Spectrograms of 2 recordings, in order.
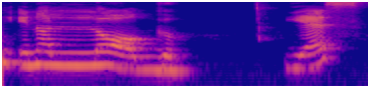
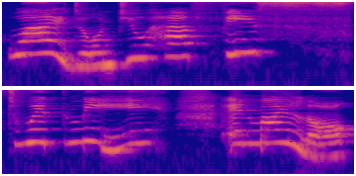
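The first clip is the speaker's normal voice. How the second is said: sly snake; slower than usual. Acted. Snake slowly lures the mouse to his log pile. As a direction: draw it out like a hungry snake.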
